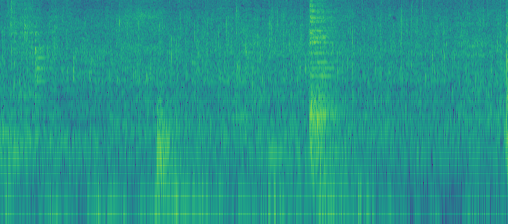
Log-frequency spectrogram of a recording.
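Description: Curry leaves and tomatoes hit hot oil for a tomato chicken curry, giving a steady close sizzle and frying crackle with a few sharper bursts as pieces are stirred in.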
